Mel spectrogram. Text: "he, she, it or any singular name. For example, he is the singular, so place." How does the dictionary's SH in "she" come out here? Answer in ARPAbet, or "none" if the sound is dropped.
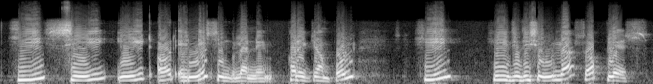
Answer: S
